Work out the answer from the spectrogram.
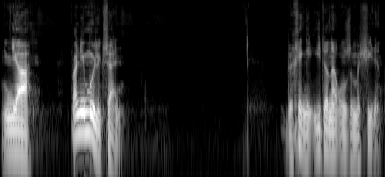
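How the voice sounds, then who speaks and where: A man acts out a wartime fighter pilot remembering his missions in a radio drama. The voice is low and swings expressively as he searches his memory. It sounds very dry and close. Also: huge pitch swings, slow pace, gravelly, no echo, heavily acted. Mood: matter-of-fact. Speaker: storytelling narrator of a radio play. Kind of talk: reflective first-person radio drama narration.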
